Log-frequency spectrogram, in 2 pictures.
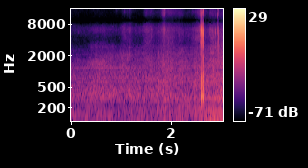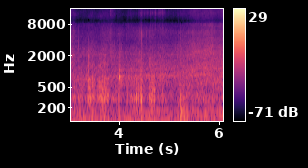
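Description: Faint handling and movement noise: a low rumble that grows louder, one sharp click a little under halfway in, then a few soft knocks.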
